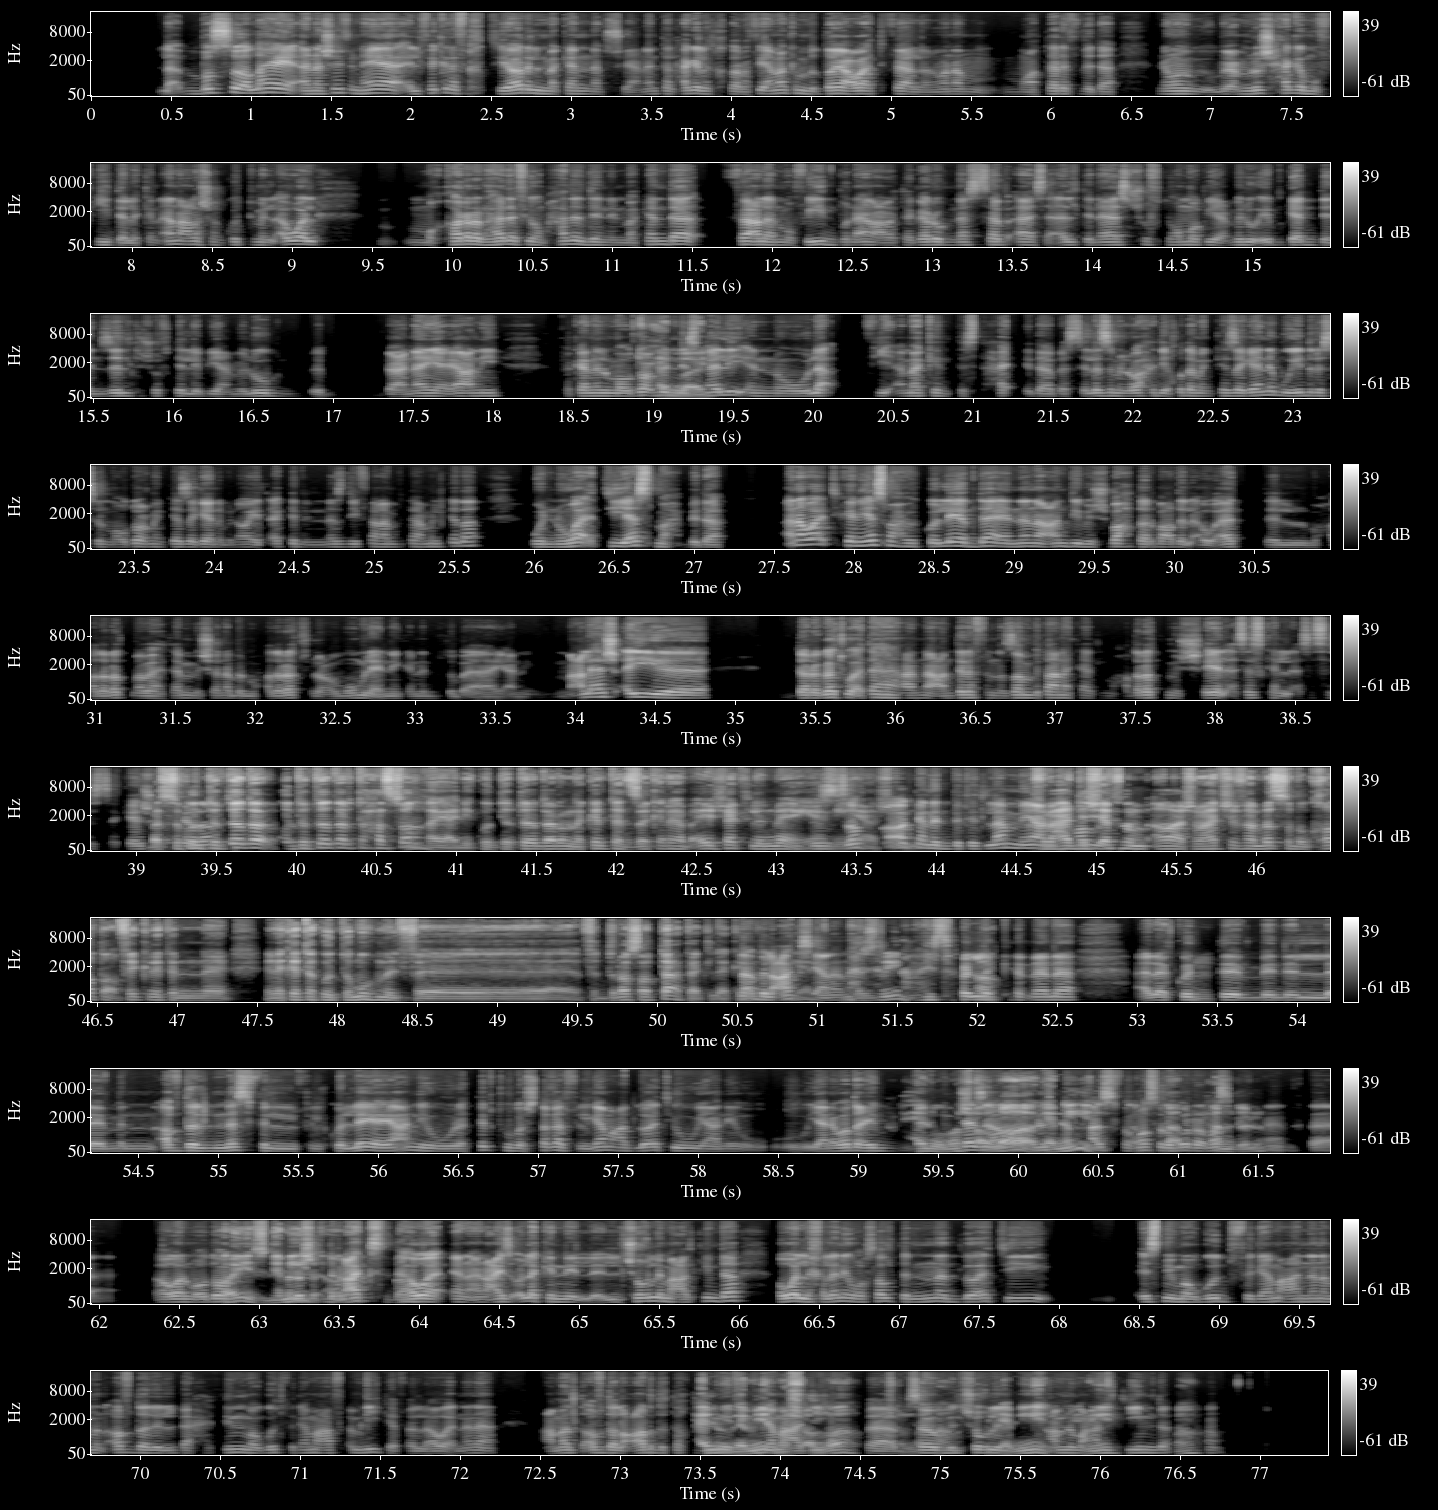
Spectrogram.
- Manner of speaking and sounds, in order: tapping; in English: "السكاشن"; chuckle; laughing while speaking: "أنا عايز"; other background noise; in English: "الteam"; in English: "الteam"
- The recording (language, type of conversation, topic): Arabic, podcast, إيه دور أصحابك وعيلتك في دعم إبداعك؟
